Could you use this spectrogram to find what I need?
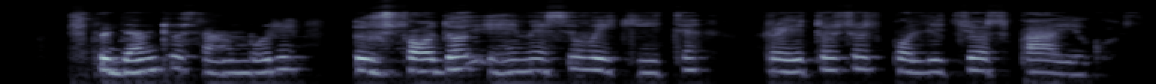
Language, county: Lithuanian, Vilnius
